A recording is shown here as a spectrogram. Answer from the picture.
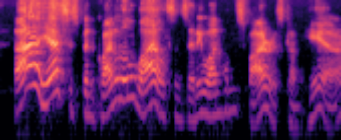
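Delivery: animated, little, sing-song gnome voice. Voicing a little gnome who leads the group through a workshop: voicing a little gnome. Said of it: "the little gnome just keeps walking".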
